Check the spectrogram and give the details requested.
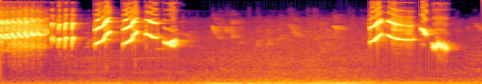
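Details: Orange-headed thrush song used as a lure for caged birds: a buzzy trill, then rising slurred whistles in a series, a drop to lower notes, and another bright rising phrase after a pause.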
